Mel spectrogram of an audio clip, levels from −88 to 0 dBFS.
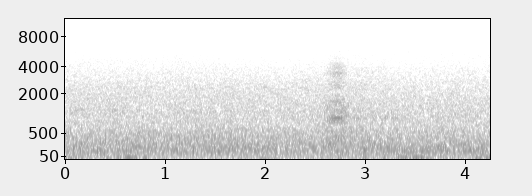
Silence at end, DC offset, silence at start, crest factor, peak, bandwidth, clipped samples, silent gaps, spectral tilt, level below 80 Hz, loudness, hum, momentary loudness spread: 0 s; under 0.1%; 0 s; 16 dB; -40 dBFS; 11 kHz; under 0.1%; none; -6 dB/octave; -66 dBFS; -57 LUFS; none; 3 LU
